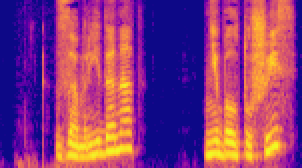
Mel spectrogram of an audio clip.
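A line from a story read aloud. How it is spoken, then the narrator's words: Prosecutor's sharp shout. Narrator (Russian): прикрикнул прокурор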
